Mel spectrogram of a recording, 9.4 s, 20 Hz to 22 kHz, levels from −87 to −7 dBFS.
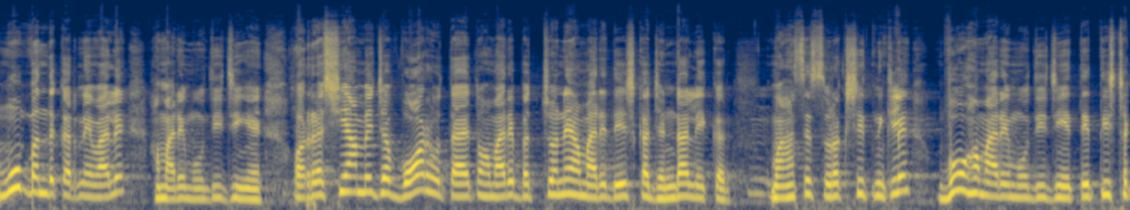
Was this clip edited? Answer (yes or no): no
